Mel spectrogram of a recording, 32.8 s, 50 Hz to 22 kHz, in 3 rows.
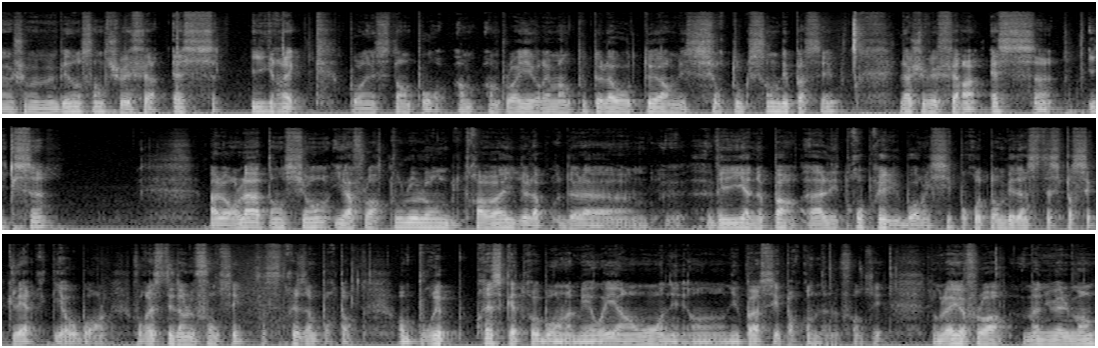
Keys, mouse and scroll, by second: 1.7 s, 10.6 s, 30.1-31.0 shift+middle drag, 31.0-31.5 scroll up 1, 31.5 shift+middle click, 32.1-32.6 scroll down 1, 32.6 shift+middle click.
